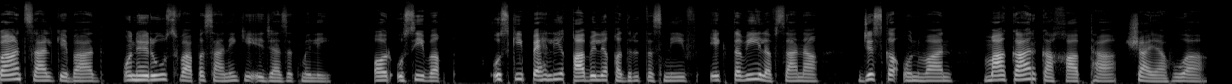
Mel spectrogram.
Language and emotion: Urdu, neutral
